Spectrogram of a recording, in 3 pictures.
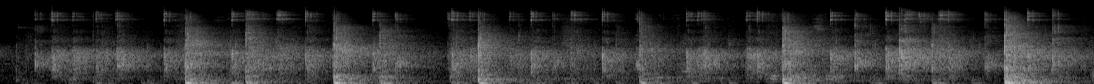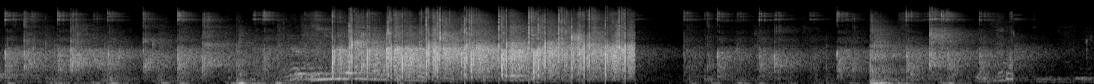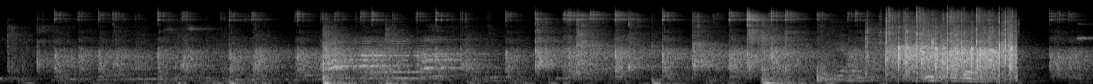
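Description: Table tennis rallies: the ball clicks sharply off paddles and table in quick alternating hits, with short gaps between points. About halfway through there is a brief shout, then a few seconds of loud crowd noise that stops abruptly. Voices are heard near the end.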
